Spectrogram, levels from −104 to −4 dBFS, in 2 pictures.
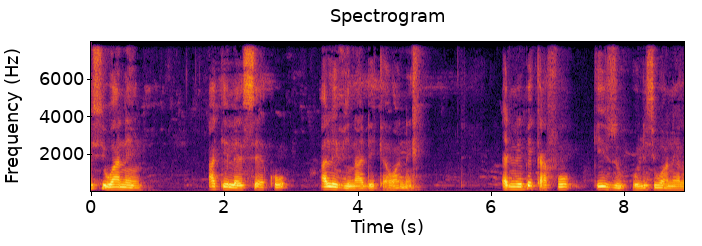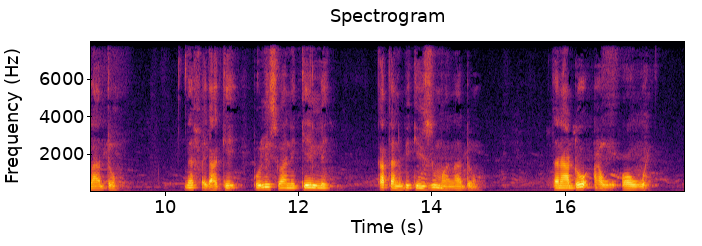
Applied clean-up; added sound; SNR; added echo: none; none; none; none.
